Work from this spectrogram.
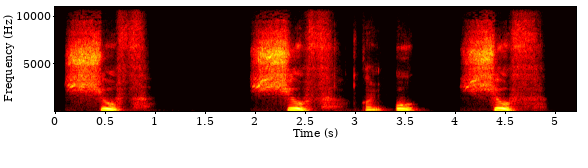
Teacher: lo que necesitamos nosotros es pronunciar una sh más una u larga. Y esta esta palabra nos quedaría como shuf.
